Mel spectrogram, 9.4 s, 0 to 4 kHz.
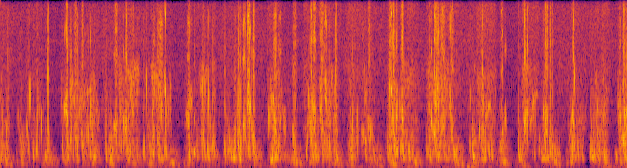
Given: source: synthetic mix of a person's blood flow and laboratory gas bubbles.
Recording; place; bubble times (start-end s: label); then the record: Doppler ultrasound of blood flow; precordium
0.00-0.16 s: bubbles
0.24-0.80 s: bubbles
0.90-1.50 s: bubbles
1.54-2.58 s: bubbles
2.76-3.26 s: bubbles
3.33-3.88 s: bubbles
3.99-4.33 s: bubbles
4.37-4.47 s: bubbles
4.54-5.10 s: bubbles
5.20-5.64 s: bubbles
5.77-6.29 s: bubbles
6.37-6.88 s: bubbles
7.01-7.44 s: bubbles
7.47-7.62 s: bubbles
7.74-8.42 s: bubbles
8.52-8.79 s: bubbles
8.82-9.14 s: bubbles
9.21-9.42 s: bubbles
From the record:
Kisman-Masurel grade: 343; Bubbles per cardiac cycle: rolling drumbeat, 9 or more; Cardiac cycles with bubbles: 100%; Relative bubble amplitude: loud (0.450 to 0.775); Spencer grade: 3 (all of the cardiac periods contain showers or single bubble signals, but not dominating or overriding the cardiac motion signals); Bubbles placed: anywhere in the cardiac cycle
